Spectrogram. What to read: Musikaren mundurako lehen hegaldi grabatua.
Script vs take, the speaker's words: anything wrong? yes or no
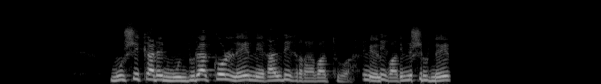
yes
